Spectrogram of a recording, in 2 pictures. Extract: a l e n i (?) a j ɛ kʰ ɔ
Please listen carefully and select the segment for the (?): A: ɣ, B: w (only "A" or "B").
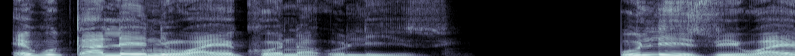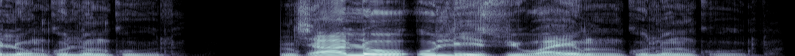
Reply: B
